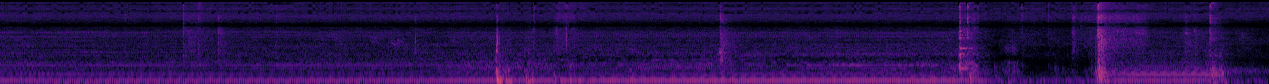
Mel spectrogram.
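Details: Garage door opener after replacing burnt-out start capacitor that caused a delay on pressing the button: steady low motor hum runs evenly for several seconds with brief clunks at the stops; opener now works with no delay.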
